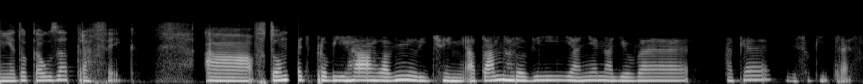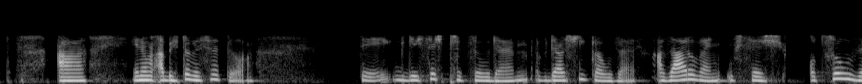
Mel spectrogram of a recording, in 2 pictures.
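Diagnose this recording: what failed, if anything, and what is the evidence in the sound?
Network stage: a handover gap runs from 2.86 s to 2.98 s. The speech falls away within a few tens of milliseconds and leaves 120 ms of silence before the audio resumes. The call was moved from one network to another, and no speech frames were delivered while the link switched over. The decoder had nothing to play, so whatever was said in that window is gone rather than concealed.

Codec stage: from 2.98 s to the end of the clip there is a fallback to narrowband. Before the gap, the speech carries content up toward 7 kHz with only light coding roughness, consistent with the AMR wideband (HD Voice) codec running at around 12.65 kbit/s. After the gap, nothing is present above 4 kHz, and the speech sounds duller and grittier. That points to the call renegotiating onto an older narrowband codec, which fits AMR-NB at about 7.4 kbit/s.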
